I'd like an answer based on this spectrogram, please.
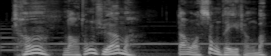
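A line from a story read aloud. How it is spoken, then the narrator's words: Sighing. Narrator (Chinese): 宝四……叹了口气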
